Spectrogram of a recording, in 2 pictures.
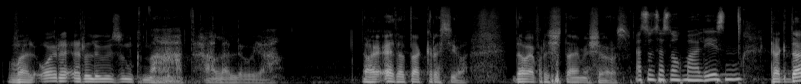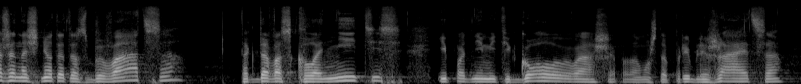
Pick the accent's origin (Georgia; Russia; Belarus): Russia; Я родился в России.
